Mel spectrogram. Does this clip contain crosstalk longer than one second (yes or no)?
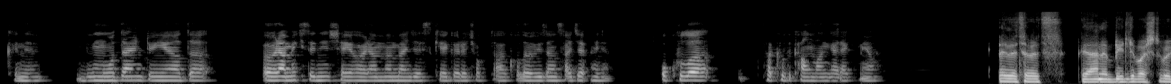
no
